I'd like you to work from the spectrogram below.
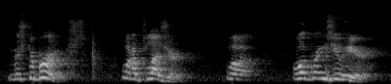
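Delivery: high, eager fawning voice; fawning commissioner. Acted. Commissioner greeting the rich donor, high fawning voice.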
